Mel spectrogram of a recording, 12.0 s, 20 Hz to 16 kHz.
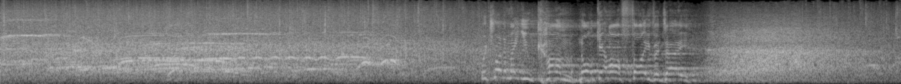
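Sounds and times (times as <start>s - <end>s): audience applauding: 0.0s - 7.0s, 10.0s - 12.0s
audience laughing: 9.4s - 11.6s.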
